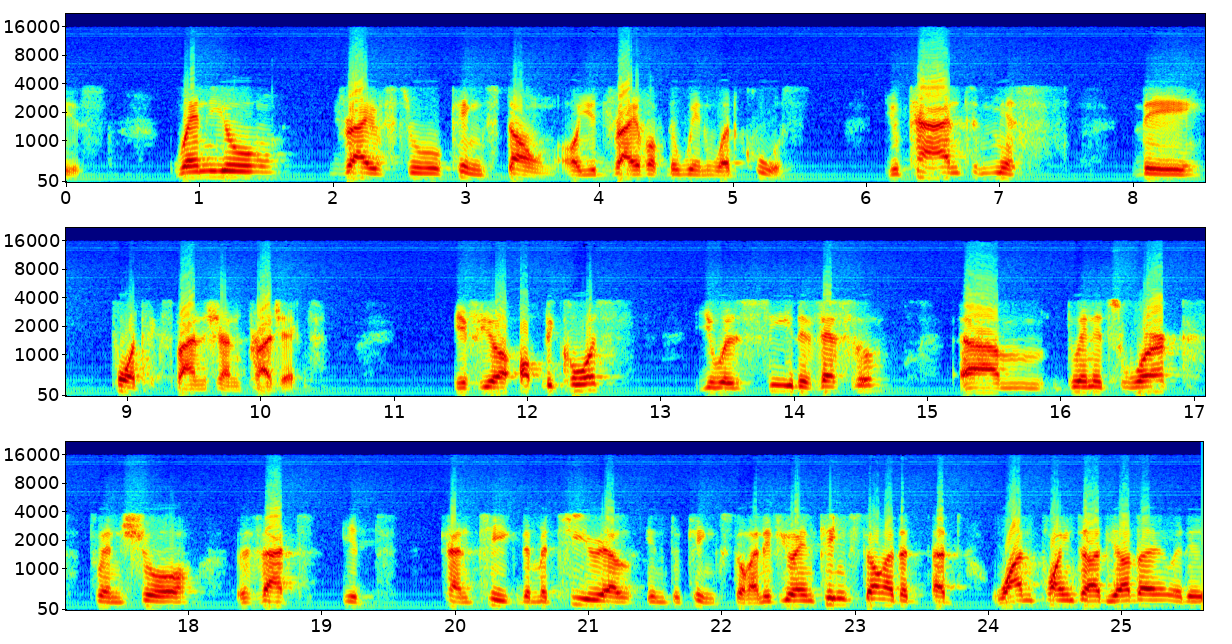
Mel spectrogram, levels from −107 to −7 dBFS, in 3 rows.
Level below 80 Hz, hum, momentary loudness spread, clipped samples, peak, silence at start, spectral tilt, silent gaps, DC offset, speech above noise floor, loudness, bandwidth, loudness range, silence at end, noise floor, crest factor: -64 dBFS; 50 Hz at -60 dBFS; 13 LU; under 0.1%; -2 dBFS; 0 s; -5.5 dB/octave; none; under 0.1%; 48 dB; -17 LUFS; 14.5 kHz; 3 LU; 0 s; -64 dBFS; 14 dB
